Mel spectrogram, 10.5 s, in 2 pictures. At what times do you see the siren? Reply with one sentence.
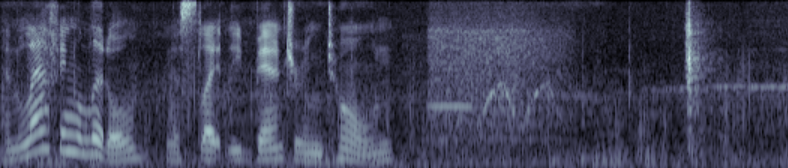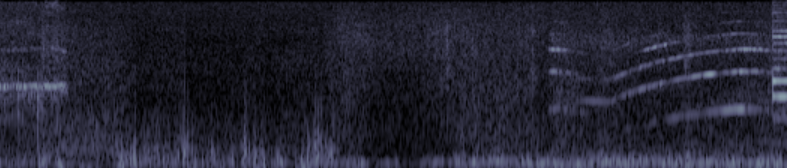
The siren can be heard from 2.8 to 5.8 s and from 8.9 to 10.4 s.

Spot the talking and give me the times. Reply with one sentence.
You can hear the talking from 0.0 to 3.0 s.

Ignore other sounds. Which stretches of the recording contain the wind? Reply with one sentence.
You can hear the wind from 0.0 to 10.4 s.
